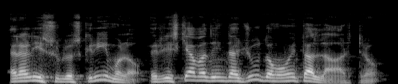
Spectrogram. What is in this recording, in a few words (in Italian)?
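"scrimolo", vocabolario dialettale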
